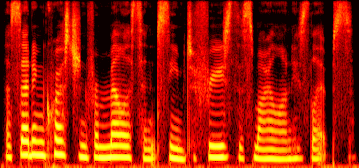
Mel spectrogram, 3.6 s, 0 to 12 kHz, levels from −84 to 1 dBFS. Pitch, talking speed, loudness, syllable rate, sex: 220 Hz, 215 wpm, -18 LUFS, 5.8 syllables/s, female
